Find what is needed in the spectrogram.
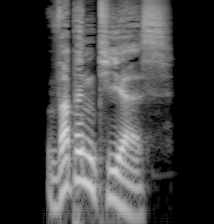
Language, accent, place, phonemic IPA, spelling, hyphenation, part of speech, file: German, Germany, Berlin, /ˈvapənˌtiːɐ̯s/, Wappentiers, Wap‧pen‧tiers, noun, De-Wappentiers.ogg
- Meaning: genitive singular of Wappentier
